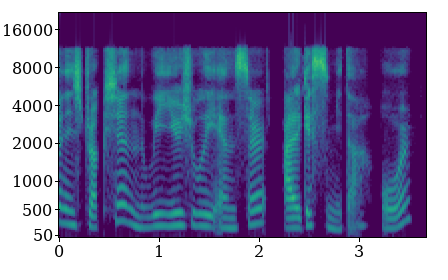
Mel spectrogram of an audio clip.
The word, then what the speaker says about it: 알겠습니다: First a teacher gives a deadline 금요일까지 내세요.네 알겠습니다. in that example.네 알겠습니다. sounds respectful and clear. short answer good tone. Pronounciation note. 알겠습니다는 자연스럽게 알겠습니다처럼 들려요. 하지만 쓸 때는 알겠습니다로 써요.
